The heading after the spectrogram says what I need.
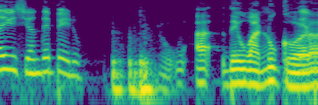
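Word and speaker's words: Huánuco: Ah, de Huanuco, ¿verdad? De Hanuco o de Hanuco en realidad, porque lleva tilde en la A de Huano.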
